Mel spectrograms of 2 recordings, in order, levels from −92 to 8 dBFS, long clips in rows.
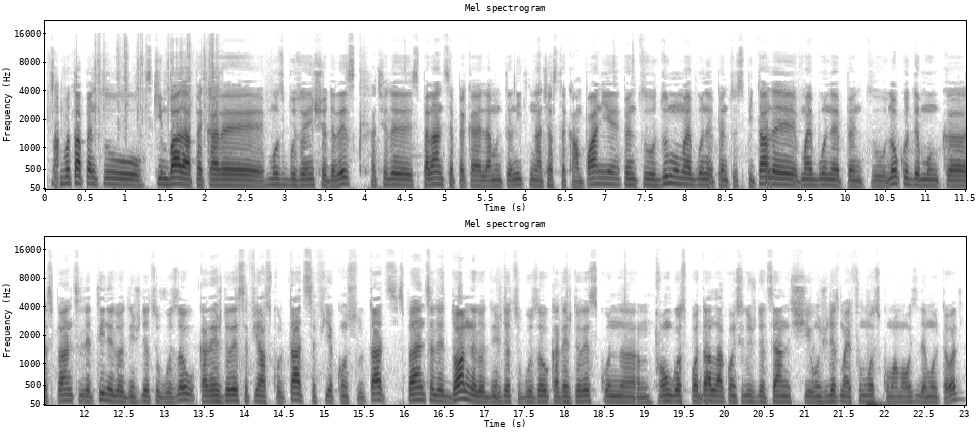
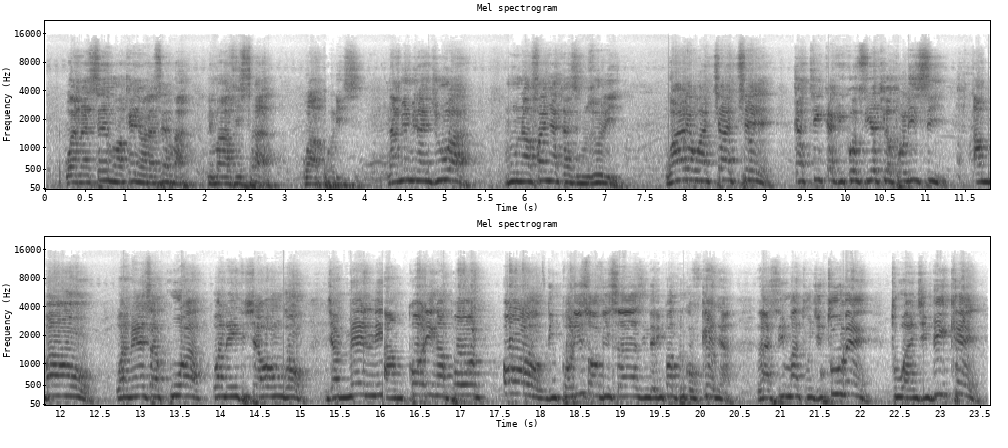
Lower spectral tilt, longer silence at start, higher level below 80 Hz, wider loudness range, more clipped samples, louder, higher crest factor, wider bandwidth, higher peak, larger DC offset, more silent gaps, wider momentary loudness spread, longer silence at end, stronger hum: first, -7 dB/octave vs -4.5 dB/octave; about the same, 0.1 s vs 0 s; second, -50 dBFS vs -44 dBFS; about the same, 4 LU vs 2 LU; neither; second, -23 LUFS vs -17 LUFS; first, 20 dB vs 10 dB; about the same, 13.5 kHz vs 13 kHz; first, -2 dBFS vs -8 dBFS; neither; neither; first, 9 LU vs 6 LU; about the same, 0 s vs 0 s; neither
